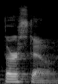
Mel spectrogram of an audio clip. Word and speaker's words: Thurstone: Thurstone. Thurstone. Yeah, it's spelled Thurstone, but pronounced Thurston.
